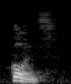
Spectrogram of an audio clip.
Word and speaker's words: cons: se llama dos puntos, que se pronuncia cons.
